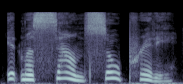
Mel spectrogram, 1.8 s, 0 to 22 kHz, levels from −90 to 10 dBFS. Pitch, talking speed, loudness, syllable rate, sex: 220 Hz, 165 wpm, -17 LUFS, 3.7 syllables/s, female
